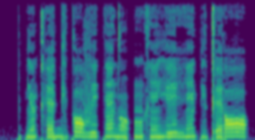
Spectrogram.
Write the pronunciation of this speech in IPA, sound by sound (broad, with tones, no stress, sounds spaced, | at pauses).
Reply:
pʲ œ̃˩˧ kʰ ɛ˩˧ bʲ ɘ˩˧ k ɔ˦˨ v e˦˨ k ɛ̃˧˥˧ d ɔ̃˧˩˧ ʔ ũ˩˧ x ẽ˩˧ j e˧˥˧ ɦ ẽ˧˥˧ pʲ ə˩˧ kʼ ɛ˨˥ ɾ ɔ˧˥˧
